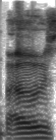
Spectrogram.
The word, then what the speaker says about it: Boese: If you go to my Pinterest, Dean Bose, that last name is spelled Boese.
